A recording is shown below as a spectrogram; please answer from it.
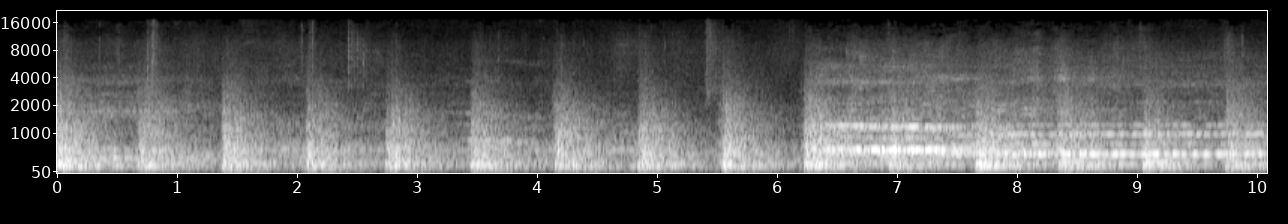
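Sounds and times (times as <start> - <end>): faint group singing: 0.0 - 5.1, 5.7 - 10.0
drum struck in steady beat: 0.0 - 10.0.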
